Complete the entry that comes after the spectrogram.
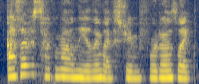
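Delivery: usual speaking voice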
